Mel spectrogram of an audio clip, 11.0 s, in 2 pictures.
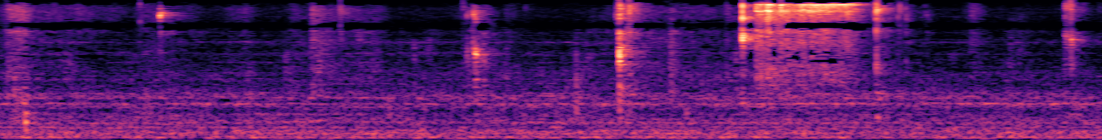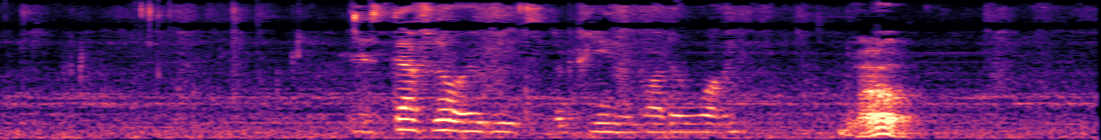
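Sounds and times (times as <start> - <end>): faint chewing: 0.6 - 7.2.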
